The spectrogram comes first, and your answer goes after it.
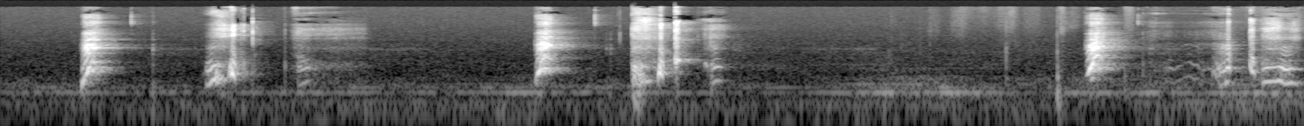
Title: Hiccups!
